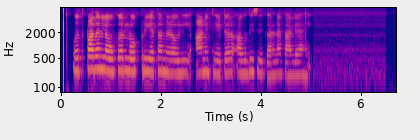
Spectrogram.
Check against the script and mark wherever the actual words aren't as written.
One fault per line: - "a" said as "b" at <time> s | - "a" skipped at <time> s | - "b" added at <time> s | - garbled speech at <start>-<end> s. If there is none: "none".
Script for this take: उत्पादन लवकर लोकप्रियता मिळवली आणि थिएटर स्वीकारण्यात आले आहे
- "अगदी" added at 3.5 s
